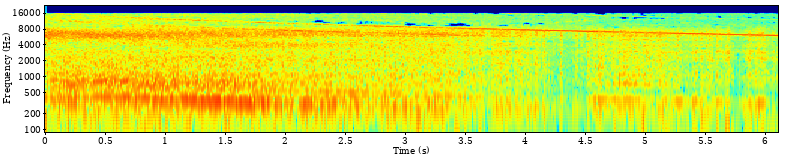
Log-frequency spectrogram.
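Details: Tiernay turbine run again after sitting two years, following repair of a high-pressure fuel line. High whistling whine slowly falls in pitch over a steady rushing roar, spooling evenly: normal running.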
